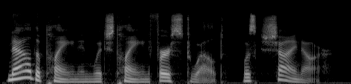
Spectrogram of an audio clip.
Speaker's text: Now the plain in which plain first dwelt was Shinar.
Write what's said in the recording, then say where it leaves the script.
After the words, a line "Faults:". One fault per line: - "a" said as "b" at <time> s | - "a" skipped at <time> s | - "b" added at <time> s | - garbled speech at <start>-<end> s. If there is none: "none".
Now the plain in which plain first dwelt was Shinar.
Faults:
none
